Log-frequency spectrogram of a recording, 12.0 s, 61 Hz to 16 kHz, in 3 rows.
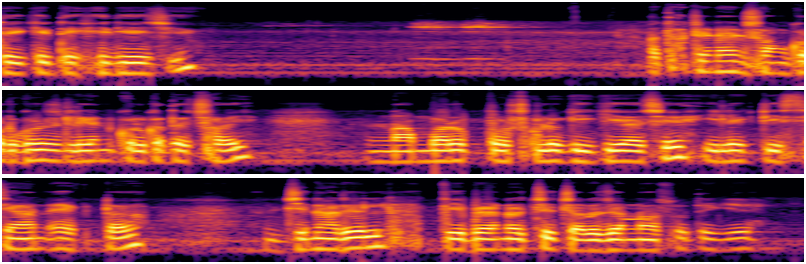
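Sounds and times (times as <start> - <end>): person speaking: 3.1 - 12.0.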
